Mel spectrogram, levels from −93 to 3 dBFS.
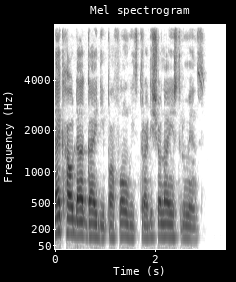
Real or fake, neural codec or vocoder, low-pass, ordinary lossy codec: real; none; none; none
